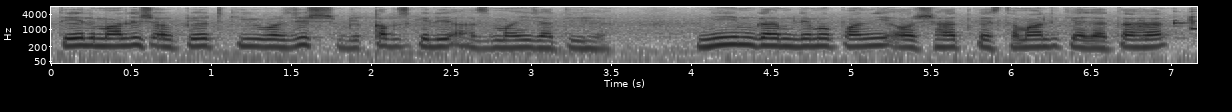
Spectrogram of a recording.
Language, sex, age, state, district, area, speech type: Urdu, male, 18-30, Bihar, Madhubani, rural, spontaneous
